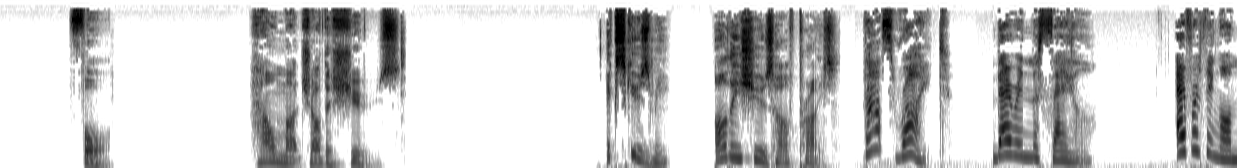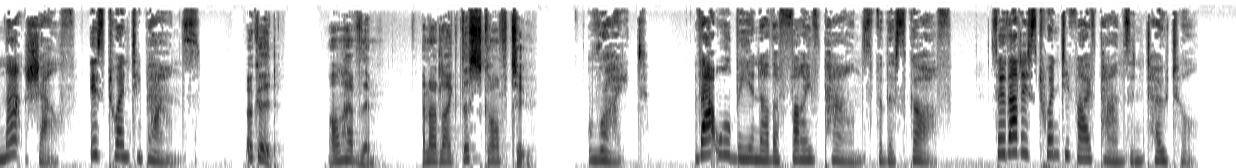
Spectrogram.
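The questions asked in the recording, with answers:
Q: How much are the shoes?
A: £20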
